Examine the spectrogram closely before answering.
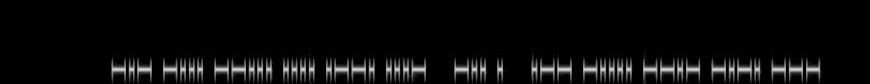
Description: Morse code, heard as a keyed tone, about 28 wpm, 700 Hz. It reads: KB7HPV DE W6QCO
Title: USA Callsign DE Callsign 28wpm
